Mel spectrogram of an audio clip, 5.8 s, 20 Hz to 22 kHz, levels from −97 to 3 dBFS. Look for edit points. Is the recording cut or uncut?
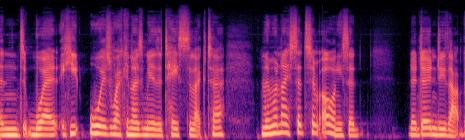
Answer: cut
